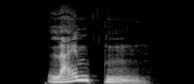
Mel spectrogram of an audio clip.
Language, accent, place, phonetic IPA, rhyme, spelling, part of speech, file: German, Germany, Berlin, [ˈlaɪ̯mtn̩], -aɪ̯mtn̩, leimten, verb, De-leimten.ogg
- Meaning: inflection of leimen: 1. first/third-person plural preterite 2. first/third-person plural subjunctive II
